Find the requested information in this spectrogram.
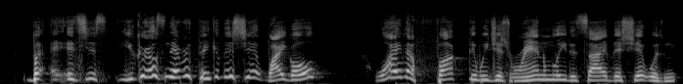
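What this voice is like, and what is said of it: Usual voice. Nothing is said of it.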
